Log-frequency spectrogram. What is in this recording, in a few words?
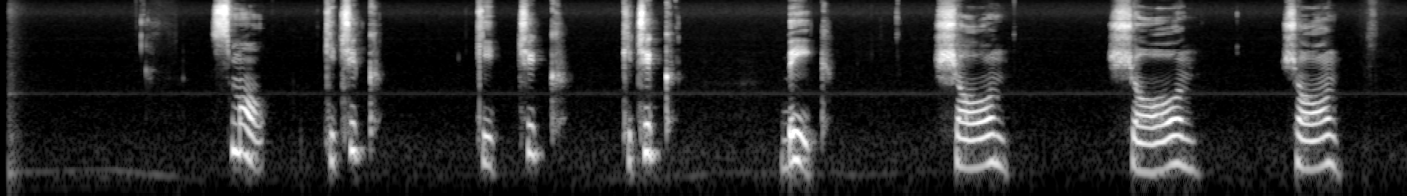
Khakas Small big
